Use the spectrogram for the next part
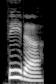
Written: theda

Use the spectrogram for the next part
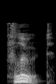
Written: flute

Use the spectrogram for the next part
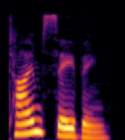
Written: time-saving

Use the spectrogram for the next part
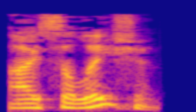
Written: isolation

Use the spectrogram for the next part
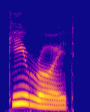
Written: gearoid

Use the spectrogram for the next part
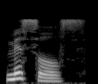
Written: missile's

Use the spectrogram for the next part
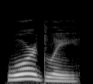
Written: wardley

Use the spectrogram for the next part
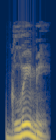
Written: gleamy

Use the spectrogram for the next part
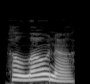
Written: halona

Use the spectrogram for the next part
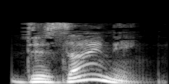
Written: designing

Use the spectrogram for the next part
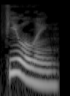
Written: fueling

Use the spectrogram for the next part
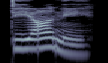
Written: Dyani

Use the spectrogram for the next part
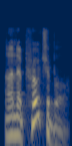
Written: unapproachable

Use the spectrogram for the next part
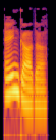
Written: angada

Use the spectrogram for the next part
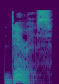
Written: derris

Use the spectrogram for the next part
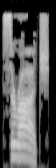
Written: siraj

